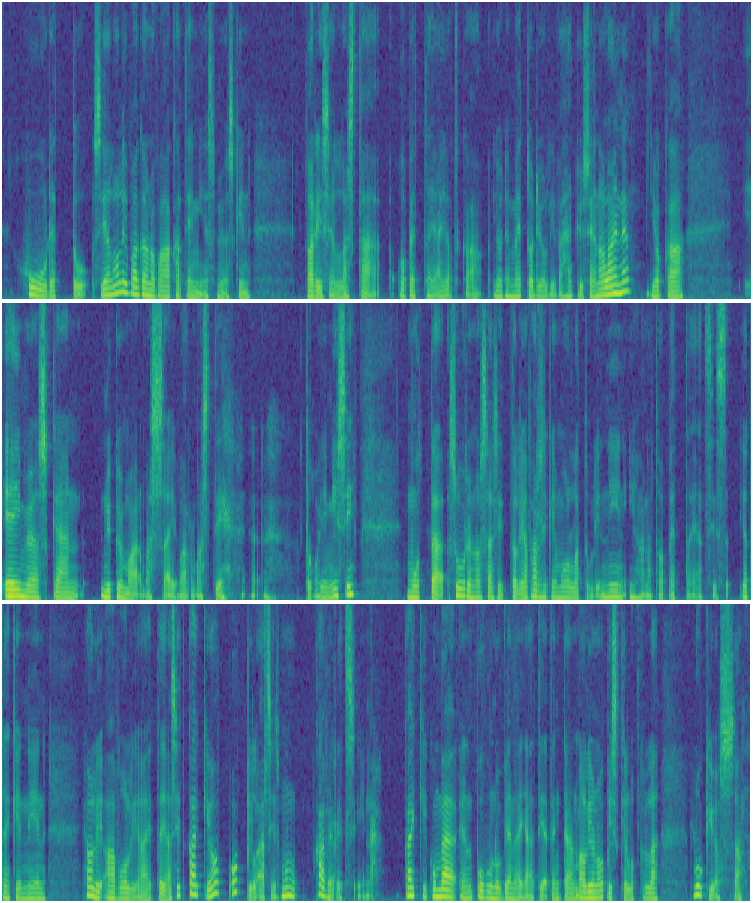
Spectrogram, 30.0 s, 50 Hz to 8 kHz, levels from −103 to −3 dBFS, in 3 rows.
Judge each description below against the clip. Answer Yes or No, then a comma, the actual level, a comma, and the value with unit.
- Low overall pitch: No, medium, 155 Hz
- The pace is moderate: Yes, average, 120 wpm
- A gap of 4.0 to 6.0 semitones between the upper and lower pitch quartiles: Yes, average, 4.6 semitones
